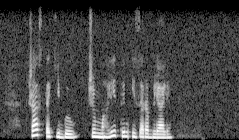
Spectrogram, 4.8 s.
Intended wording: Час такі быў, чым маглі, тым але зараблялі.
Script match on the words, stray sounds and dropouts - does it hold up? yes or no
no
